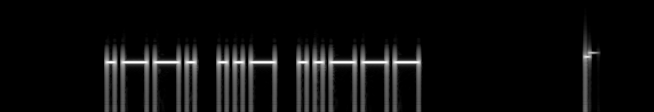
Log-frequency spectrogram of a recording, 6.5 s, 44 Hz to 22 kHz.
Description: Morse code, heard as a keyed tone, about 15 wpm, 700 Hz. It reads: PU2
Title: Callsign Prefixes for Top 50 DXCC - 15wpm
